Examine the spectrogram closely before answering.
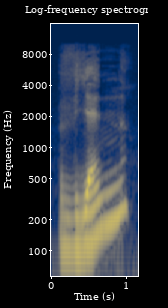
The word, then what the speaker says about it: viennent: Ils viennent, so remember this classic ending ENT for the third person of the plural is here, but phonetically it doesn't exist, so you don't pronounce it.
